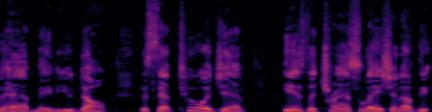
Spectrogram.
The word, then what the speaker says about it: Septuagint: In the Septuagint, which is the translation Septuagint, S-E-P-T-U-A-G-I-N-T. Give you a couple words that maybe you have, maybe you don't. The Septuagint is the translation of the Old Testament into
